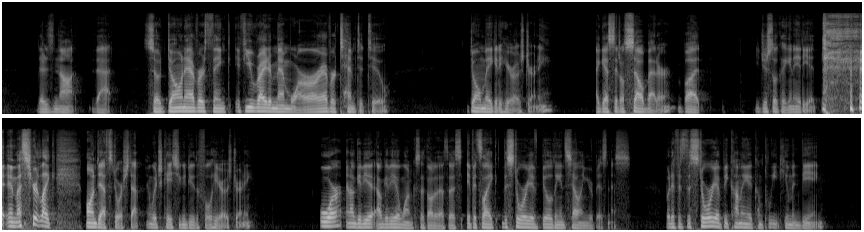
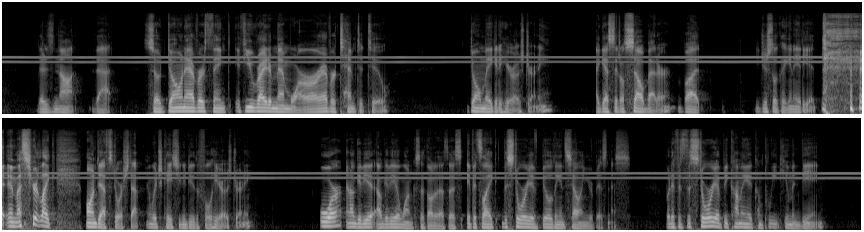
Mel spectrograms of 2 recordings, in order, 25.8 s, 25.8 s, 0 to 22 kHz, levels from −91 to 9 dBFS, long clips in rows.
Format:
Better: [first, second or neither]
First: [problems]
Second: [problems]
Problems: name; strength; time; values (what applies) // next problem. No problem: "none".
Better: first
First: none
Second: high-pitched whine; noticeable; throughout; 3 kHz, 15 dB below the speech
